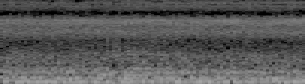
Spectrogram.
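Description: Honey bees from a swarm colony buzzing thickly around an opened hive during an inspection, a dense steady hum close by with no voices.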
